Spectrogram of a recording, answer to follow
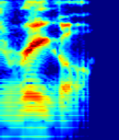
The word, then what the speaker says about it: Regal: Is it Regal? It's Regal. Regal. See, I've butchered the name in my intro.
